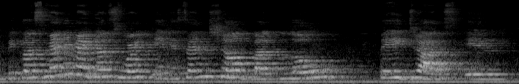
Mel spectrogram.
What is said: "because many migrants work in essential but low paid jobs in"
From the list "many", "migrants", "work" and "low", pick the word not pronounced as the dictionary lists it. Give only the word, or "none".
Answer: migrants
